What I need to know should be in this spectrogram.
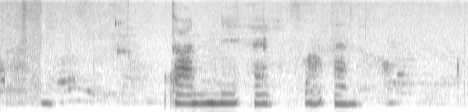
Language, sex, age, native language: Icelandic, male, 8, Icelandic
